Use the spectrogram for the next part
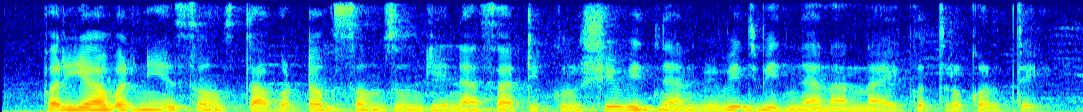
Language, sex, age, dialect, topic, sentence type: Marathi, female, 25-30, Northern Konkan, agriculture, statement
